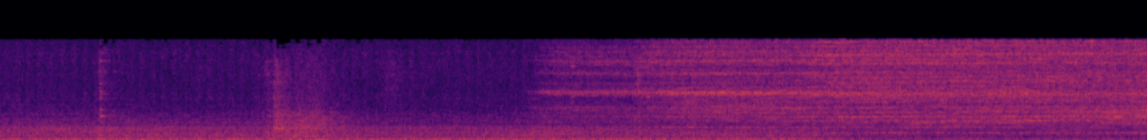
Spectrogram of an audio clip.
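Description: High-pressure nitrogen hissing through the lines as the fire truck's gas cylinder valve is slowly opened. The hiss swells about four to five seconds in and holds steady over a low mechanical hum, with a couple of brief knocks early on.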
